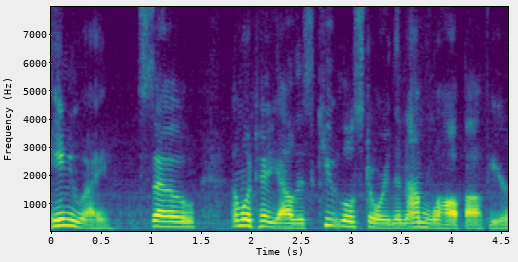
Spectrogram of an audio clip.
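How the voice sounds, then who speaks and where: Speaking at a fairly quick pace, a woman with a Southern US accent has a very deep, low pitch. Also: ordinary pitch variation. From US South. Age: 50s. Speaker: addiction support channel host. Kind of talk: livestream chat with viewers. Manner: animated.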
